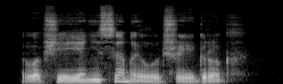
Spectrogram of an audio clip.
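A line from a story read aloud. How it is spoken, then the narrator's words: Heavy sigh. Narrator (Russian): тяжело вздохнул тот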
